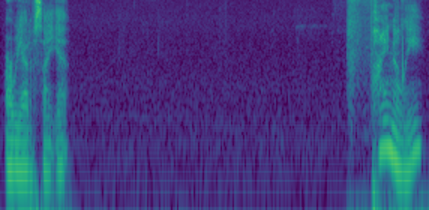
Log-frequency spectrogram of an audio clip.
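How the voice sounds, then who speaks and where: A woman's voice: rumbling low, expressive, fast, warm tone, breathy edge, full character voice. A woman playing a cocky, adoring young British businesswoman in a scripted audio roleplay, smug and teasing. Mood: elated, adoring. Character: Alex, cocky, adoring young queer businesswoman celebrating with fiancée.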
